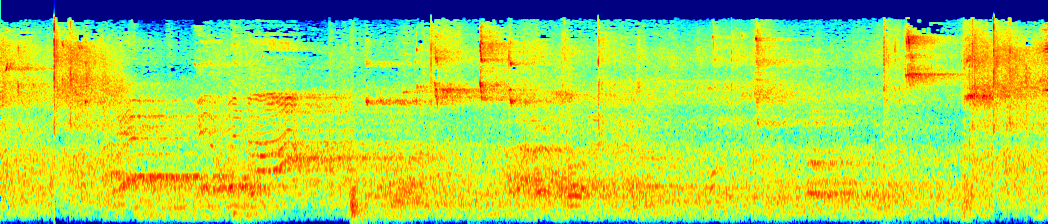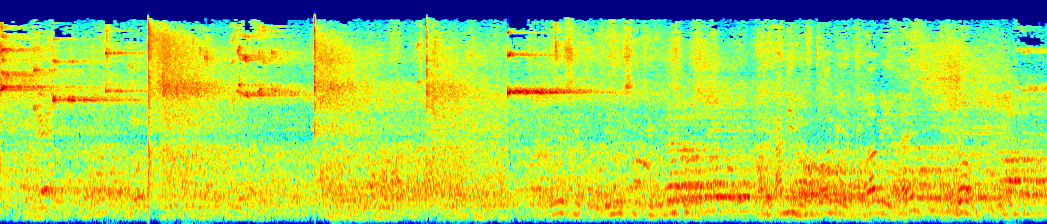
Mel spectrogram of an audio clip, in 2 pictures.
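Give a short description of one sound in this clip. A ball smacks hard against a wall, echoing through a large hall.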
